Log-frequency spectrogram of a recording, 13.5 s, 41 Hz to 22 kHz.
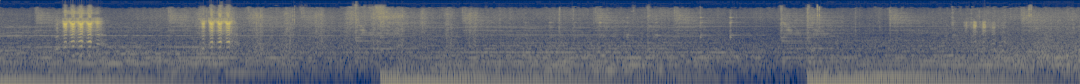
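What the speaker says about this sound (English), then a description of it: "Goat of mine! Dearest, sweetest goat!" A goat in The Witcher 3 gives two short, quavering bleats near the start, clear and close, followed by low ambient rumble and game background noise with no further calls.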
